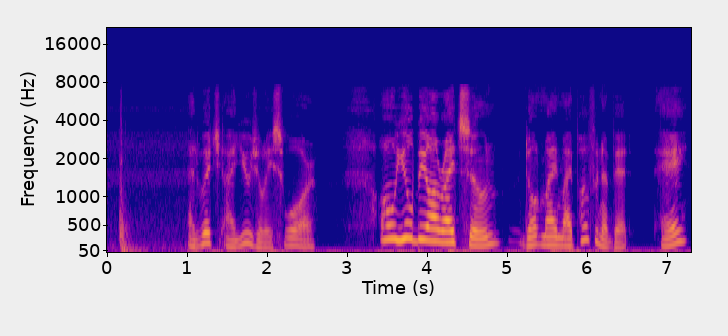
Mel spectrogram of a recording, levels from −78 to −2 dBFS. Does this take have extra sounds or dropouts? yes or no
yes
